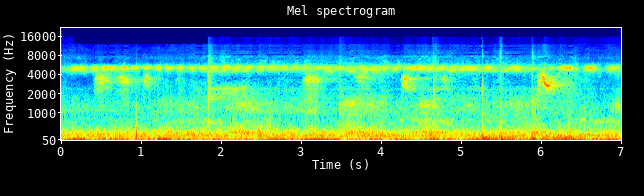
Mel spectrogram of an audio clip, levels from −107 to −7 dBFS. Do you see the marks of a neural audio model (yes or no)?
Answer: yes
